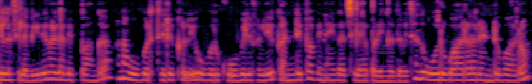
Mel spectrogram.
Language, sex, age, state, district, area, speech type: Tamil, female, 30-45, Tamil Nadu, Tiruppur, rural, spontaneous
